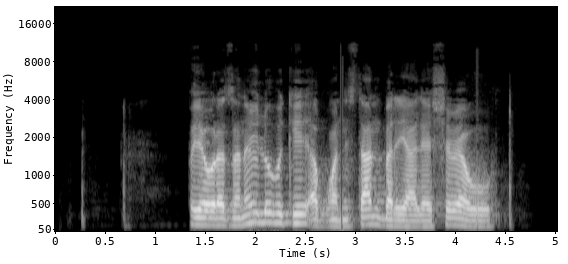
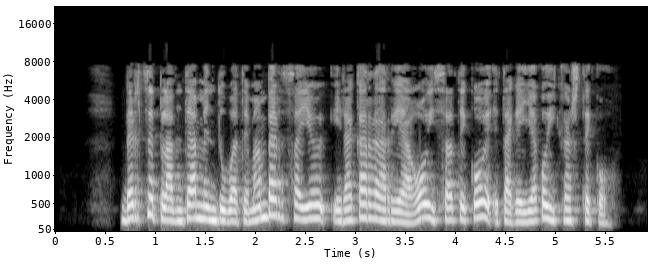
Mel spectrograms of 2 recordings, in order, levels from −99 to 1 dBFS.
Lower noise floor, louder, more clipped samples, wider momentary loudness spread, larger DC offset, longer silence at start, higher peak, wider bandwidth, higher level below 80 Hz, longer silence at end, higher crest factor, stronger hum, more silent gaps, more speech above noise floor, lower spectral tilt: first, -74 dBFS vs -56 dBFS; second, -19 LUFS vs -12 LUFS; neither; about the same, 7 LU vs 5 LU; neither; first, 1.35 s vs 0.65 s; about the same, -2 dBFS vs 0 dBFS; second, 6.8 kHz vs 7.8 kHz; about the same, -60 dBFS vs -58 dBFS; first, 0.65 s vs 0.35 s; first, 18 dB vs 12 dB; neither; neither; first, 55 dB vs 45 dB; first, -8.5 dB/octave vs -6 dB/octave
